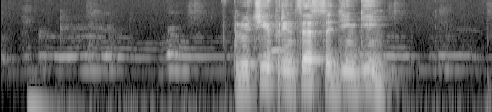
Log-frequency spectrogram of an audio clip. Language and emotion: Russian, neutral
